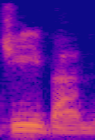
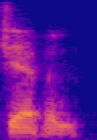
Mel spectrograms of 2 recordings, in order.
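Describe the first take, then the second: First: The name is said in its usual form. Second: The name is said with a changed vowel. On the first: The speaker calls it right. "the character's called Jivan" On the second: The speaker calls it wrong. "she pronounced it wrong, pronounced it Jevon"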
